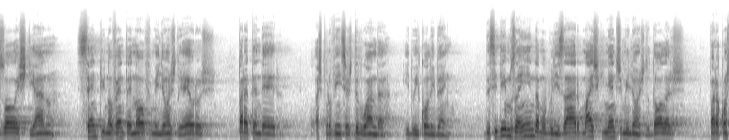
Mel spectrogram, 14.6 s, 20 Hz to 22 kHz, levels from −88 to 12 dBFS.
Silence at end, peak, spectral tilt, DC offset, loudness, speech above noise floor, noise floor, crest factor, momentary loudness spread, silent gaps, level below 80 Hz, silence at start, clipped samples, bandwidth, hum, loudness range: 0 s; -4 dBFS; -5.5 dB/octave; under 0.1%; -19 LUFS; 30 dB; -48 dBFS; 16 dB; 12 LU; none; -68 dBFS; 0 s; under 0.1%; 12.5 kHz; none; 4 LU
